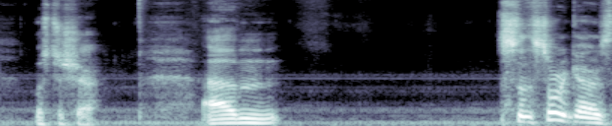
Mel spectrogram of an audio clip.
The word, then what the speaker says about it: Worcestershire: hear that pronunciation Americans Worcestershire we don't say Shire no one says Shire except for Hobbits Worcestershire um so The Story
